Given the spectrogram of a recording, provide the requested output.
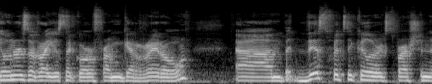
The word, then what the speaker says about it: Guerrero: like to pronounce Guerero well you know it's the dou r i can't be uh I can't be in the mcal word and say Guerrero guer that would just be embarrassing so uh but this is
